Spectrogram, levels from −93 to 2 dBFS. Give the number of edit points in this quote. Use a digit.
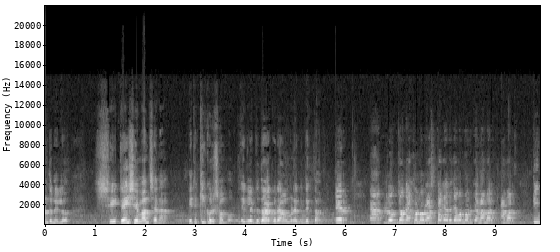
1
